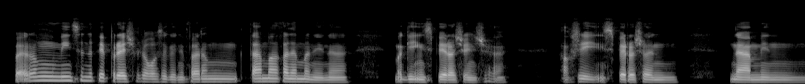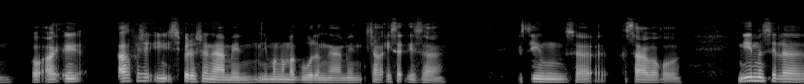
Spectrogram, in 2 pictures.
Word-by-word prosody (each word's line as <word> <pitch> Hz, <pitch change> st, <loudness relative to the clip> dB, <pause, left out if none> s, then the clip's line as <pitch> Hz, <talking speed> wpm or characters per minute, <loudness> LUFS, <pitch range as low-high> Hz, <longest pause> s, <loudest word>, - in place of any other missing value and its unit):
Parang 185 Hz, +1 st, +2 dB
minsan 180 Hz, 0 st, 0 dB
nape-pressure 140 Hz, -4 st, +3 dB
ako 125 Hz, -1 st, 0 dB
sa 125 Hz, -, -4 dB
ganyan, 110 Hz, -1 st, -5 dB
parang 130 Hz, +1 st, -2 dB
tama 140 Hz, 0 st, +3 dB
ka 140 Hz, -, +4 dB
naman, 130 Hz, -3 st, +1 dB
eh, 105 Hz, -1 st, -2 dB
na 110 Hz, 0 st, -1 dB, 0.5 s
maging 115 Hz, 0 st, 0 dB
inspirasyon 110 Hz, -1 st, +3 dB
siya, 130 Hz, -4 st, -5 dB, 0.5 s
actually 125 Hz, -4 st, -1 dB
inspirasyon 110 Hz, -1 st, +1 dB, 0.5 s
namin 110 Hz, -1 st, +4 dB, 0.6 s
o -, -, +2 dB
a 120 Hz, -, +5 dB
i 140 Hz, 0 st, +4 dB, 0.4 s
actually 155 Hz, +3 st, +3 dB, 0.2 s
inspirasyon 135 Hz, -3 st, +1 dB
namin 110 Hz, 0 st, +2 dB
yung 120 Hz, -, -3 dB
mga 115 Hz, -, -1 dB
magulang 110 Hz, -1 st, -1 dB
namin 100 Hz, 0 st, -3 dB
tiyaka 115 Hz, -1 st, -3 dB
isa't -, -, -1 dB
isa. 110 Hz, -3 st, -3 dB, 0.9 s
Kasi 135 Hz, -, -1 dB
yung 125 Hz, -2 st, -1 dB
sa -, -, 0 dB, 0.3 s
asawa 110 Hz, -1 st, +2 dB
ko 105 Hz, -, -5 dB, 0.7 s
hindi 170 Hz, -, +5 dB
man 165 Hz, -2 st, +2 dB
sila, 135 Hz, -4 st, +2 dB
120 Hz, 145 wpm, -26 LUFS, 110-140 Hz, 0.9 s, a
